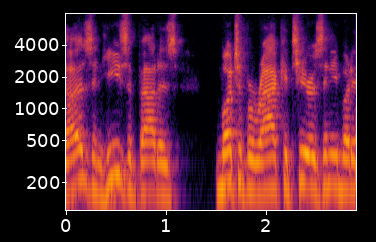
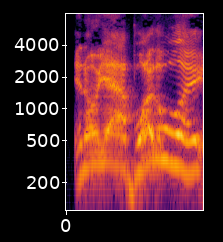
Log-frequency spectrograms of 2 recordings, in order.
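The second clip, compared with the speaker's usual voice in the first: loud, high, attempted impression; Bernie Sanders; 9 semitones higher, 8 dB louder than usual. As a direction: shout it like a badly faked angry old man. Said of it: "I can't even do a Bernie".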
